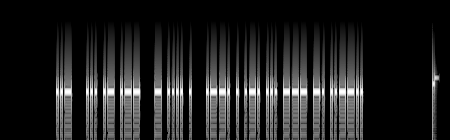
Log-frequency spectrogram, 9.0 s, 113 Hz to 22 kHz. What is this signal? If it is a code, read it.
Morse code, heard as a keyed tone, about 28 wpm, 700 Hz. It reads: U SAW THE PERSON?
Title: Sentences from Top 400 Words and Abbreviations 28wpm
